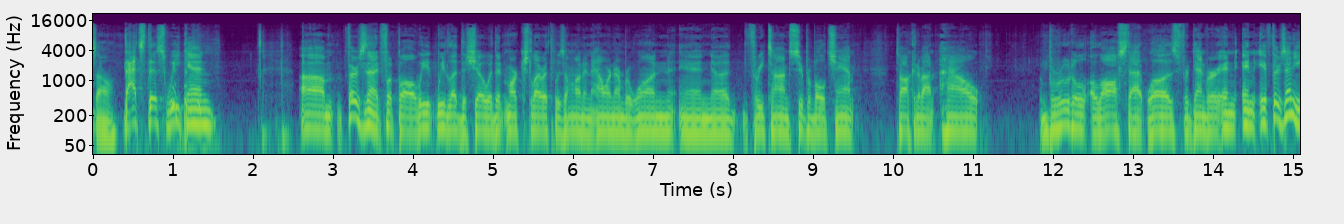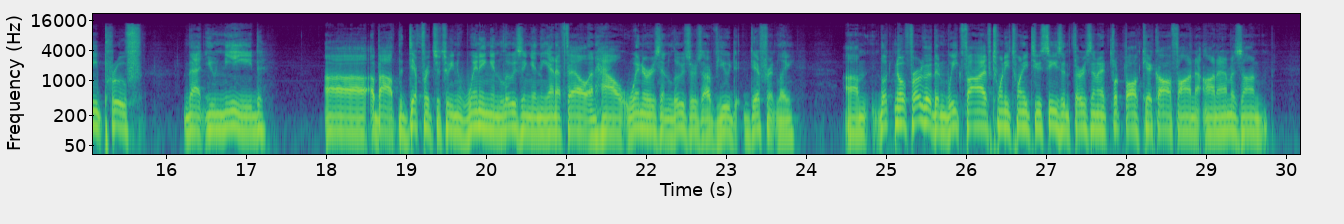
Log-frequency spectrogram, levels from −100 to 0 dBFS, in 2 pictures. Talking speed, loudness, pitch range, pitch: 165 wpm, -20 LUFS, 95-110 Hz, 100 Hz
